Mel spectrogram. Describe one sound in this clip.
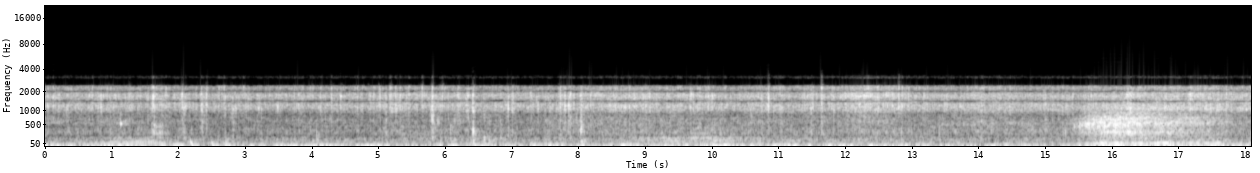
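Metal tongs click against a grill grate.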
